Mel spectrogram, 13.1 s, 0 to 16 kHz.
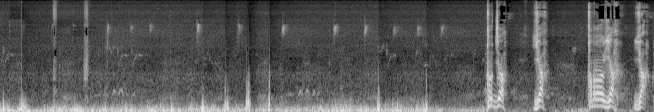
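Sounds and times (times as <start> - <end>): small bird chirping: 2.0 - 3.2, 3.8 - 5.0, 5.6 - 9.9.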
